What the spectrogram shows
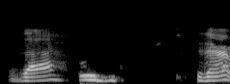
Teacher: Za itu ujung lidah menyentuh gigi gusi atas, gigi seri atas ya. Za Ujung gigi seri bagian ujung, atas ujung bersentuhan dengan ujung lidah bersentuhan dengan ujung gigi seri bagian atas.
